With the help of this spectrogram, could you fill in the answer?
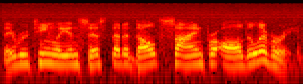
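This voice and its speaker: Higher-pitched American male news correspondent. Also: steady tone, fast talker, a little mellow, poor audio. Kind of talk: scripted news report narration.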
